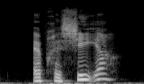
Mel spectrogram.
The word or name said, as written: appreciere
